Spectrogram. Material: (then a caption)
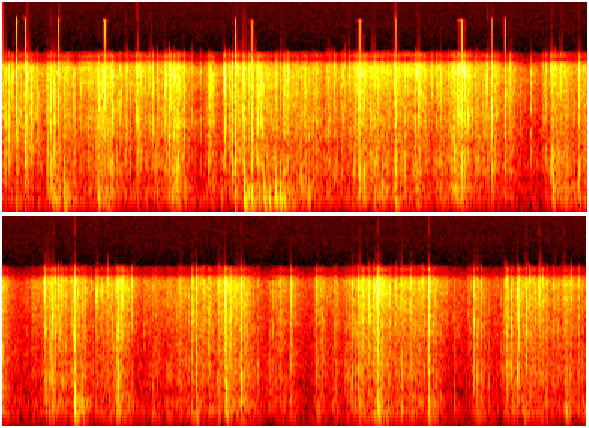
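Mylar foil. Both hands crumple and squeeze a hollow, partly deflated gold mylar foil balloon. The result is dense, bright crinkling and crackling that swells and eases in waves, with sharp snaps standing out throughout.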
